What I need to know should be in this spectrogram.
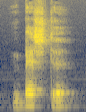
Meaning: inflection of best, the superlative degree of goed: 1. masculine/feminine singular attributive 2. definite neuter singular attributive 3. plural attributive
- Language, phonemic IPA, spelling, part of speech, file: Dutch, /ˈbɛstə/, beste, adjective / noun, Nl-beste.ogg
